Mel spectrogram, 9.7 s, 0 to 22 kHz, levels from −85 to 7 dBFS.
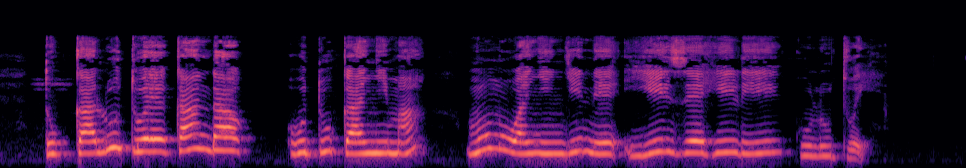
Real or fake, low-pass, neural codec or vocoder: fake; 9.9 kHz; vocoder, 22.05 kHz, 80 mel bands, Vocos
